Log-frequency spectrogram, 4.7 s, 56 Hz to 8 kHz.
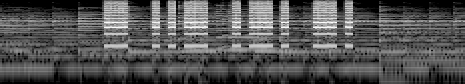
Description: Morse code, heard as a buzzer, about 15 wpm. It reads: TURN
